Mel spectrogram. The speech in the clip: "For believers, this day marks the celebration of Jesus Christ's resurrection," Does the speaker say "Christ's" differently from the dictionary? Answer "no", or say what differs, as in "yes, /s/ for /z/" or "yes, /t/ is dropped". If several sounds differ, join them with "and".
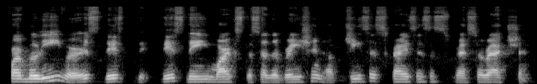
yes, /s/ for /t/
